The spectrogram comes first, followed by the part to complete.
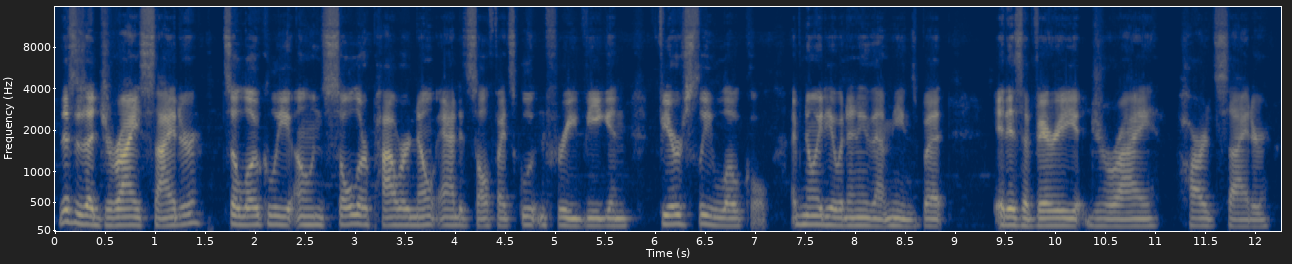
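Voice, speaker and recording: An excitable podcast host chats through a live game watch-along, his bright, smooth, mid-range voice moving at normal speed until plays send him into loud disbelief. His voice is fading.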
